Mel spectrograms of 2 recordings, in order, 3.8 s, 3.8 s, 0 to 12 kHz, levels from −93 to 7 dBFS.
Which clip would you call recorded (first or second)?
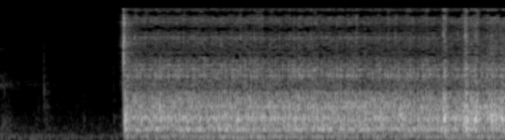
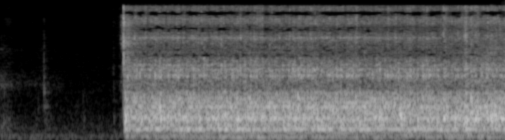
second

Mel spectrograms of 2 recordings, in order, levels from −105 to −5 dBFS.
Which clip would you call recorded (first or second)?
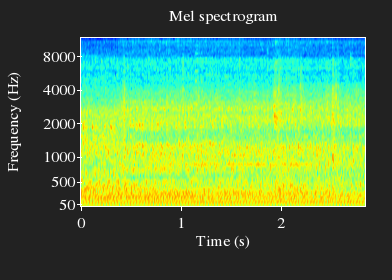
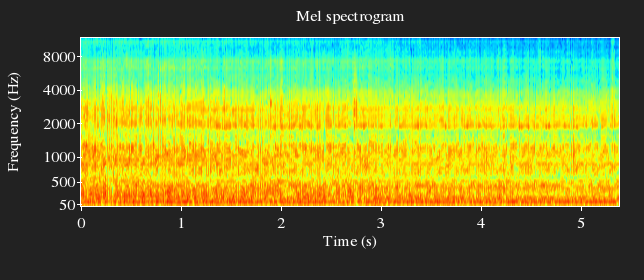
first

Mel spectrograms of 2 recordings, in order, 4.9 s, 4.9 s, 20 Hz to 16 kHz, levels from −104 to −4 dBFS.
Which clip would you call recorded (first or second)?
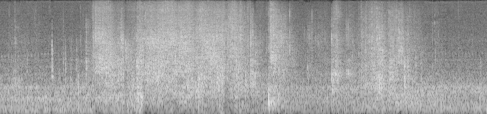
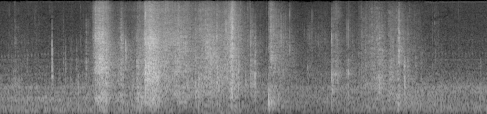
second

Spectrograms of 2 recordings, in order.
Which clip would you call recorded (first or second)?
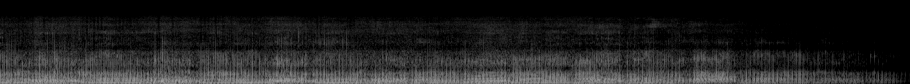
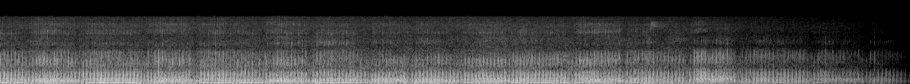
second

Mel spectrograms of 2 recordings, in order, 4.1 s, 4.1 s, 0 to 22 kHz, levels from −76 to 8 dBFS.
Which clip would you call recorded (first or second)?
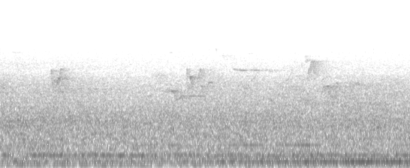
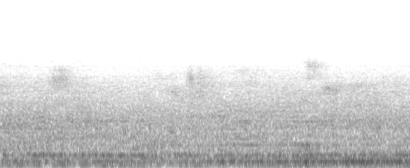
first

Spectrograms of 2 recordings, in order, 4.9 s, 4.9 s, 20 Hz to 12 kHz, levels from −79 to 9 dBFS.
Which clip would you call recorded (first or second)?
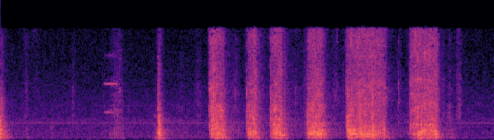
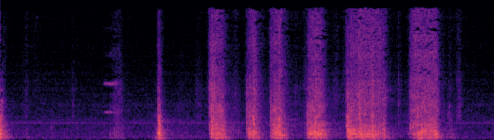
first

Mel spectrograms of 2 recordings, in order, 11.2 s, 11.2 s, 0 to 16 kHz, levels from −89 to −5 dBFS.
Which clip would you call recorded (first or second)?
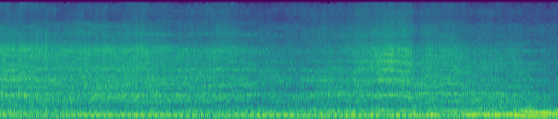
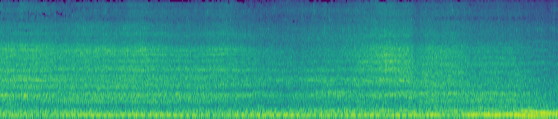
second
